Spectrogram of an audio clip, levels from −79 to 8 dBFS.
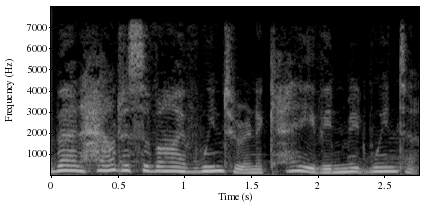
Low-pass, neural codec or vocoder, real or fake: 7.2 kHz; none; real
